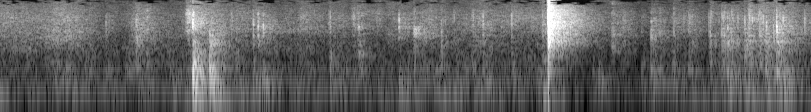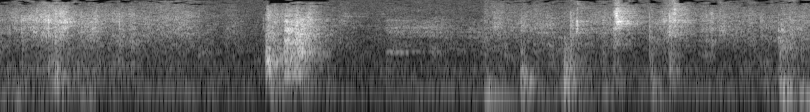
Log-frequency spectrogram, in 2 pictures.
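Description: Large cardboard box being handled and opened by hand: scattered knocks, scrapes and rustles of cardboard and packing tape, with one sharp crack a little under three seconds in.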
